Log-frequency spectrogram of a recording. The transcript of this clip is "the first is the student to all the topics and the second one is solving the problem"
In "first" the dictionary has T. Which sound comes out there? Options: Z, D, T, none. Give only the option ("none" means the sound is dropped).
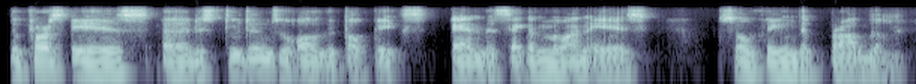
T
